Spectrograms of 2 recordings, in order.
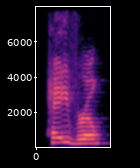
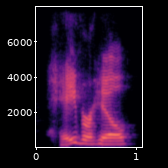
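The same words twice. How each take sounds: First: The final hill syllable is dropped. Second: The final hill syllable is clearly pronounced. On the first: The speaker calls it right. "Hill's gone" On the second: The speaker calls it wrong. "not Haverhill"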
